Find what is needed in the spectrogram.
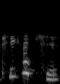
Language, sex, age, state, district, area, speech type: Bengali, female, 18-30, West Bengal, South 24 Parganas, rural, conversation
